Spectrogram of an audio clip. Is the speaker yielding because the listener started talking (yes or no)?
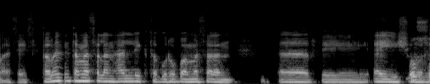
yes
